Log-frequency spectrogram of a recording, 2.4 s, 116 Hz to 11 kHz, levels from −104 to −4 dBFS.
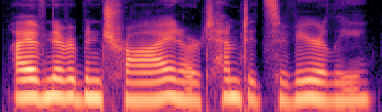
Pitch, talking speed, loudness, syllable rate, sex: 205 Hz, 200 wpm, -20 LUFS, 6.0 syllables/s, female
